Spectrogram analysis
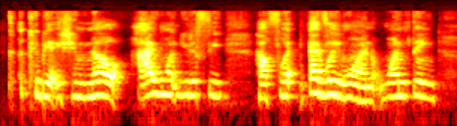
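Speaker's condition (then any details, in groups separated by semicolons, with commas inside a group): Cerebral palsy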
